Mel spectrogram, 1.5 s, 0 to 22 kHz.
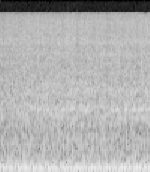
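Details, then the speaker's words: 1995 Chevy Silverado C1500 after a full rebuild: 383 stroker with a 400 crank, high-rise intake, new sensors, electric fans, headers not yet fitted. Deep, steady V8 idle with an even rumble and no knocks or misses; normal idle. "so yeah yeah it's running great so I got it up and running got it going now"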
